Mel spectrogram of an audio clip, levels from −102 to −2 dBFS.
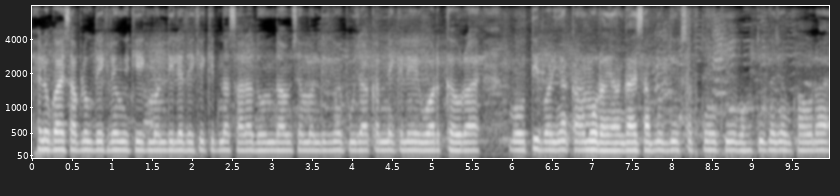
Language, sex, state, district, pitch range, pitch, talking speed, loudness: Hindi, male, Uttar Pradesh, Hamirpur, 160-165 Hz, 165 Hz, 290 wpm, -17 LUFS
